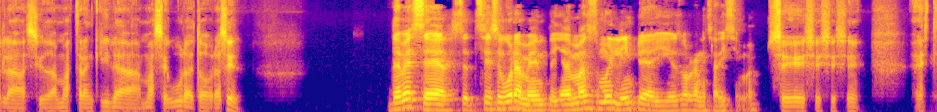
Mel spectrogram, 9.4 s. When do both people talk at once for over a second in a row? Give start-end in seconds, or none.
none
